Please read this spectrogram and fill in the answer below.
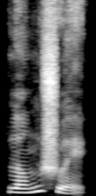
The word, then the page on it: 冷水: lěng shuǐ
